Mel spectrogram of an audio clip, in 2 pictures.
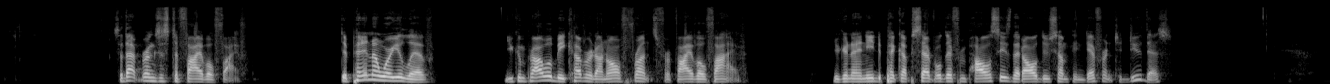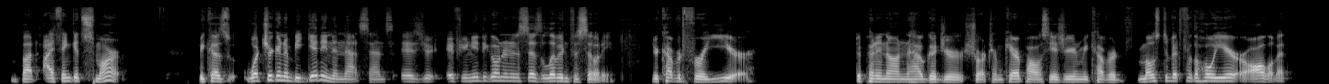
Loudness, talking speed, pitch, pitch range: -20 LUFS, 220 wpm, 140 Hz, 125-155 Hz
